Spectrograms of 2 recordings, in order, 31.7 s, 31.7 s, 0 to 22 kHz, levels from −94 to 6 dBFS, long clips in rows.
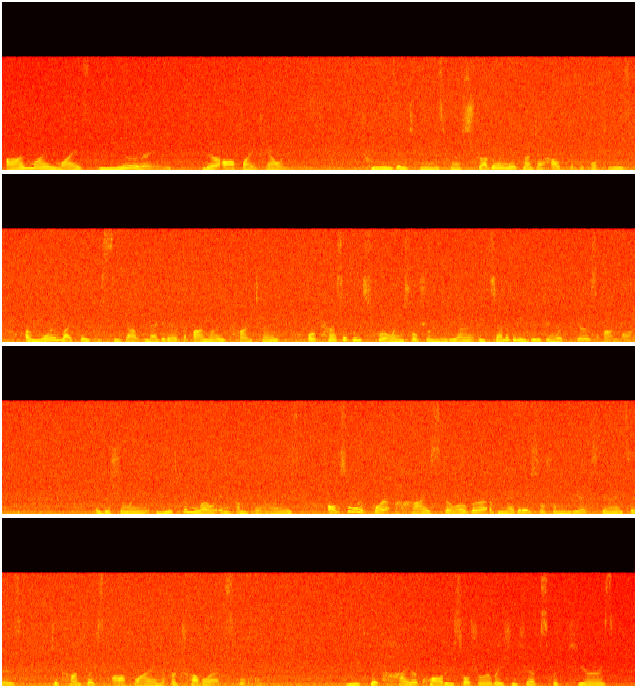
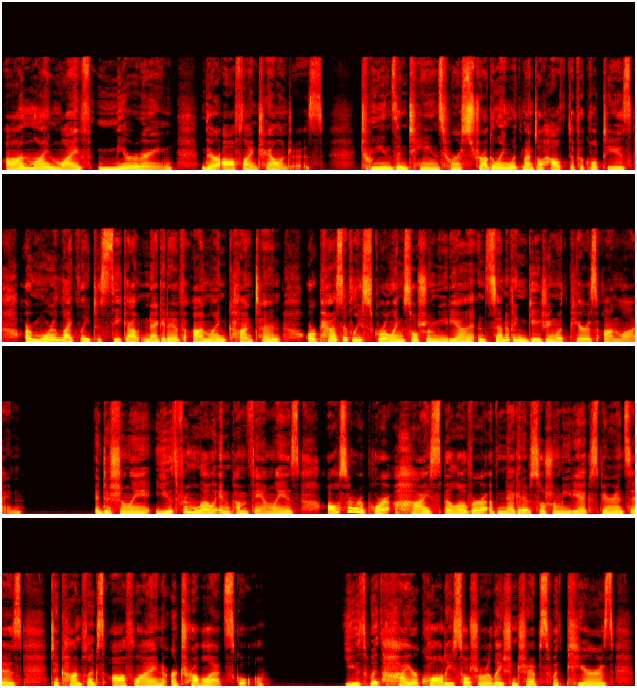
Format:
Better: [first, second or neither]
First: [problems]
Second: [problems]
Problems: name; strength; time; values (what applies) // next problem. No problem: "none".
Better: second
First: hiss; loud; throughout; 1 dB below the speech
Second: none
